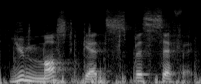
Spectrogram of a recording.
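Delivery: ordinary talk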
